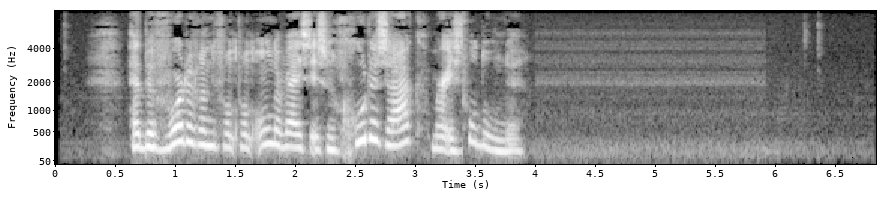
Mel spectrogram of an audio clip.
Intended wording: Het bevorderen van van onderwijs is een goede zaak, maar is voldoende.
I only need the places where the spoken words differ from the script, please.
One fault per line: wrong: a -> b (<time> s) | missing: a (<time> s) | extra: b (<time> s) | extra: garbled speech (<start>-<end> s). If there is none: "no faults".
no faults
